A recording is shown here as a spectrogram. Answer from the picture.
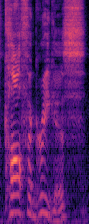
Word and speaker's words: Cofagrigus: So, this Cofagrigus, that is how you pronounce that, right?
